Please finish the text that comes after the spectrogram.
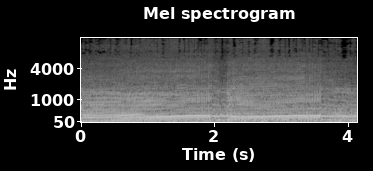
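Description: A car engine, fast and with iffy front wheel bearings, revs hard and loud from inside, climbing quickly in pitch, dipping at a shift, then climbing again toward the rev limiter with a steady droning roar.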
